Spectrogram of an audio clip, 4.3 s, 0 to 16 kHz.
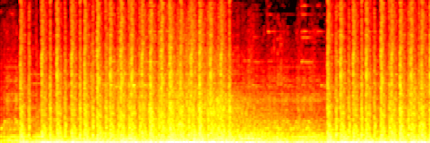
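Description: Sustained rapid gunfire from Halo 4 as the player shoots down jammers, a dense continuous volley of loud shots with a brief lull before firing resumes.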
